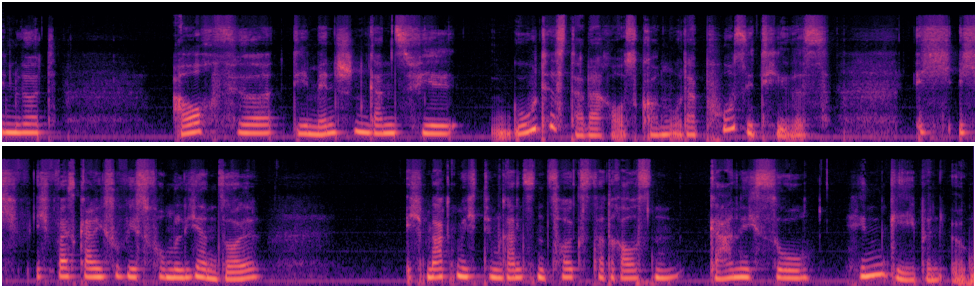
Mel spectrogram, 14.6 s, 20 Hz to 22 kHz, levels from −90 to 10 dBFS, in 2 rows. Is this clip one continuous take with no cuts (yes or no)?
no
